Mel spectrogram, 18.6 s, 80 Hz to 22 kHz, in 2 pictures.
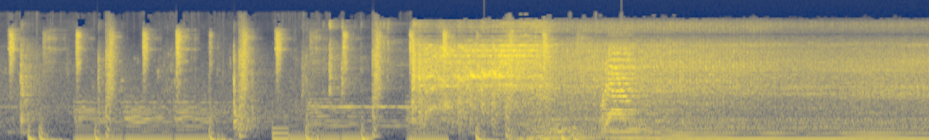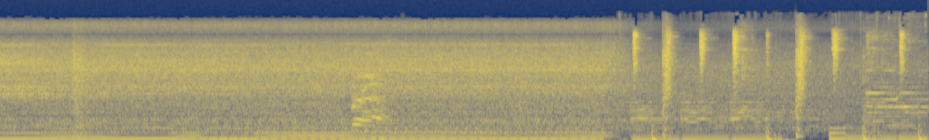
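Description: Background music, then about four seconds in the Audi B5 S4's 2.7-litre twin-turbo V6 cranks and starts, the first start after the engine was refitted. It settles into a steady idle and is shut off suddenly about nine seconds later, and the music resumes.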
